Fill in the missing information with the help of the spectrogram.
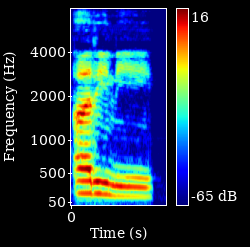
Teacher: را کے نیچے زیر ہے، زیر کو جلدی پڑھیں، تھوڑا بھی نہ کھینچیں، زیر کی آواز نیچے کو جاتی ہے۔ پھر آگے ہے یا ساکن سے پہلے زیر ہے اس لیے یا مدہ ہوگا، یا مدہ کو ایک الف کے برابر کھینچ کر پڑھیں گے، اس کو حرف مدہ کہتے ہیں۔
